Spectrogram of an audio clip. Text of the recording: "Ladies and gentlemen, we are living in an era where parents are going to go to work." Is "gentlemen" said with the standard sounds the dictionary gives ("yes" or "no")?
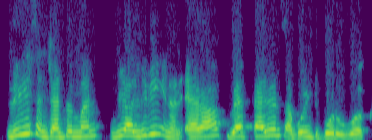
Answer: yes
